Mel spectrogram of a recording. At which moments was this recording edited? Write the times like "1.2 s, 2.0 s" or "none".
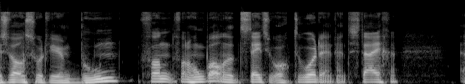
1.8 s, 2.4 s, 2.9 s, 3.3 s

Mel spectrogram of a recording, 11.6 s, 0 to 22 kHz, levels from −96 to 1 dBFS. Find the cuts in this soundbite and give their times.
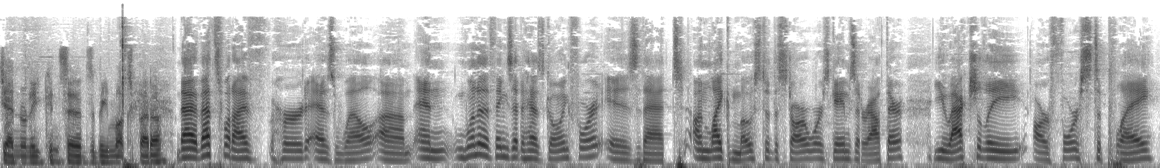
none

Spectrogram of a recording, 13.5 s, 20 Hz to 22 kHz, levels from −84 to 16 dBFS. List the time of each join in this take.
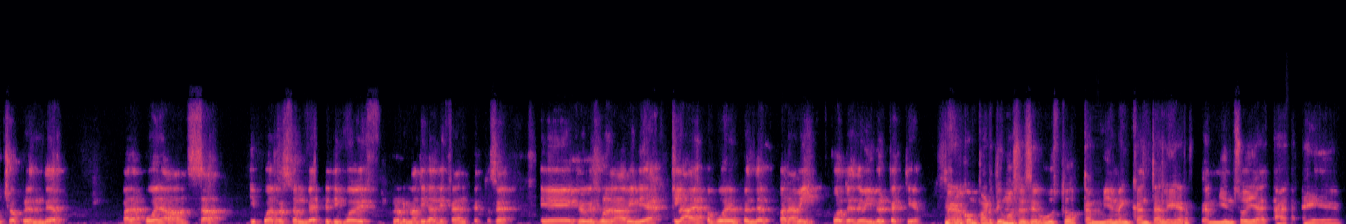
5.4 s

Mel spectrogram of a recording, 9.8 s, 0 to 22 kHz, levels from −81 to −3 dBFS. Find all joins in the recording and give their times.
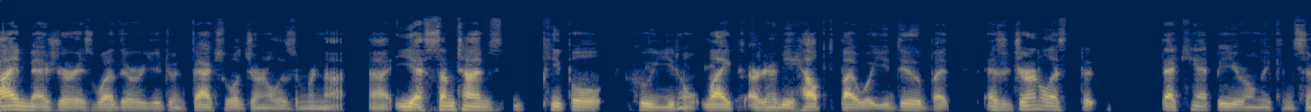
4.0 s, 7.2 s

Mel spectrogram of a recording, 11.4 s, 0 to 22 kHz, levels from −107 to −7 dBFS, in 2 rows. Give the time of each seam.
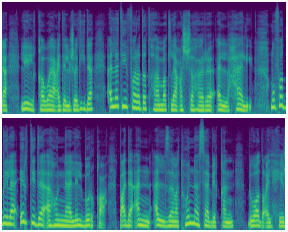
none

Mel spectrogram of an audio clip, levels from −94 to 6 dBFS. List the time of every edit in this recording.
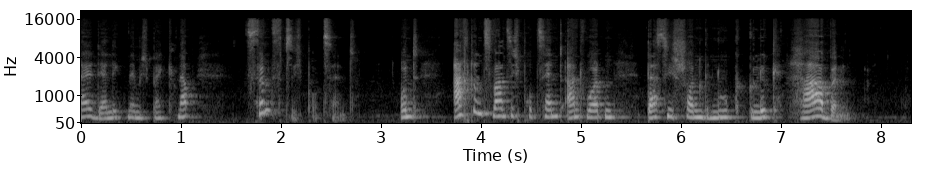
none

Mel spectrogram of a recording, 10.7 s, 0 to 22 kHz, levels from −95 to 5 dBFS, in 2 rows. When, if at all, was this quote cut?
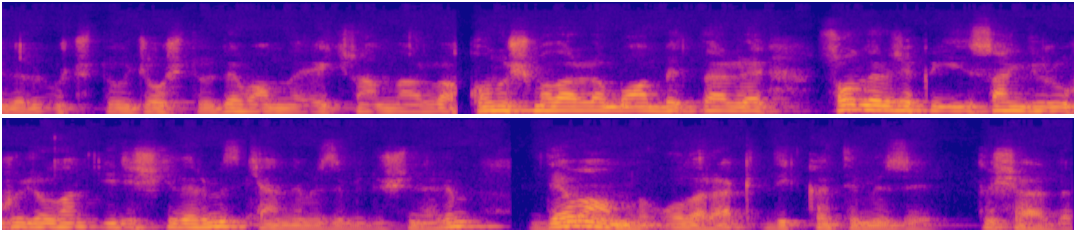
2.3 s, 4.6 s, 6.6 s, 7.9 s

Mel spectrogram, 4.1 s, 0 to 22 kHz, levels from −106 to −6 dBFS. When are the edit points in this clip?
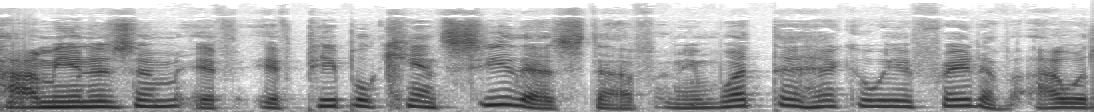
none

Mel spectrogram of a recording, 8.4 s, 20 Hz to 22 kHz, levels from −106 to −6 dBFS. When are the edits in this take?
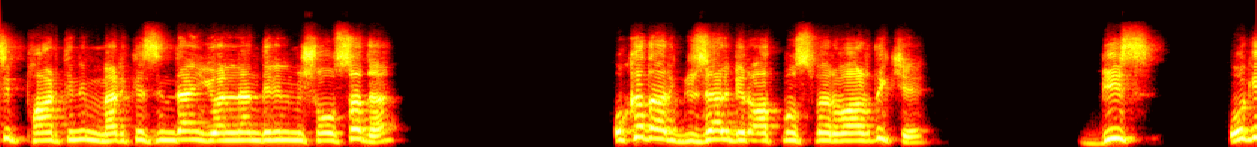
none

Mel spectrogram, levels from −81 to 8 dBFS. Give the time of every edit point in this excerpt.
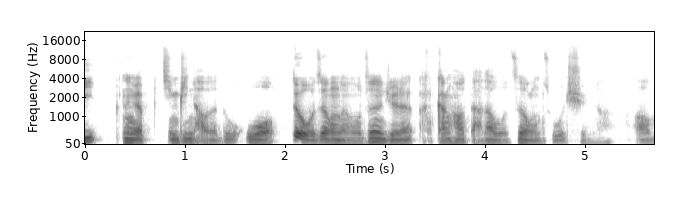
2.0 s

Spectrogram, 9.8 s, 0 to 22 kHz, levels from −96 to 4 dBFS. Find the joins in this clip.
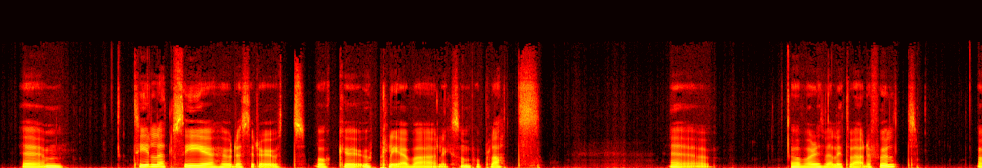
1.7 s, 3.1 s, 7.9 s

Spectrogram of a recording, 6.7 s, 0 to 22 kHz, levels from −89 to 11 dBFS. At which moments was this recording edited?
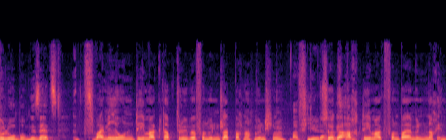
5.4 s

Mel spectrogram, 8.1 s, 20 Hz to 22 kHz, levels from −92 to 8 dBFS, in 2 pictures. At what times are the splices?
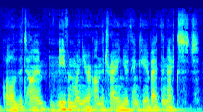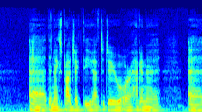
6.8 s

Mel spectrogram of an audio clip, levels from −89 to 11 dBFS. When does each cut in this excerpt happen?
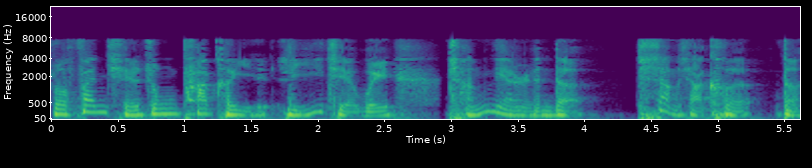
2.9 s

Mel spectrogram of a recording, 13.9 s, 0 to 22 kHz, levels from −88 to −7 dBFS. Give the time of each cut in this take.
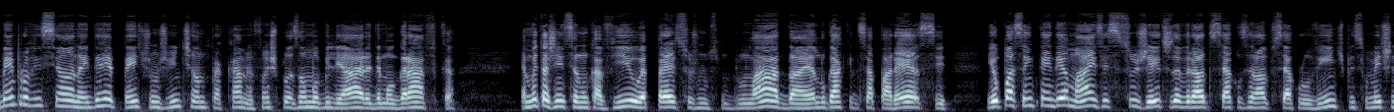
none

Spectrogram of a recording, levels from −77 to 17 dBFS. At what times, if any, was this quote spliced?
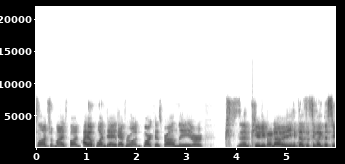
0.9 s, 1.6 s, 2.1 s, 4.6 s

